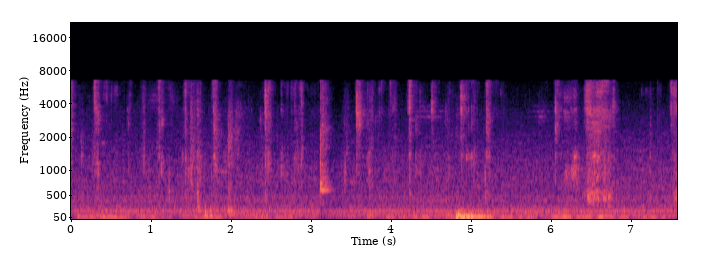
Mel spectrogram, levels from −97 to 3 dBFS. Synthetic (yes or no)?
no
